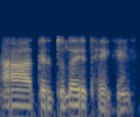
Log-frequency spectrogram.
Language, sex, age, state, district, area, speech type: Kashmiri, male, 18-30, Jammu and Kashmir, Pulwama, rural, conversation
